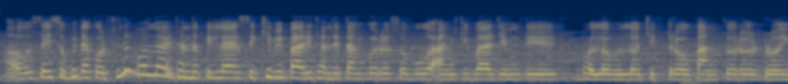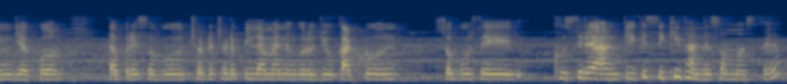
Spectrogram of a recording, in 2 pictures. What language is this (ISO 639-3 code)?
ori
